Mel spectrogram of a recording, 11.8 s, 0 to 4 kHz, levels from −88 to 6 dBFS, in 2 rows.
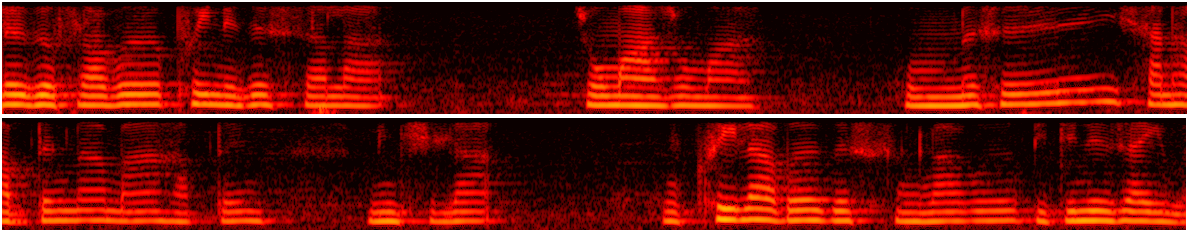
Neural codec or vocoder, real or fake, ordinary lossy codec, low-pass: none; real; none; 3.6 kHz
